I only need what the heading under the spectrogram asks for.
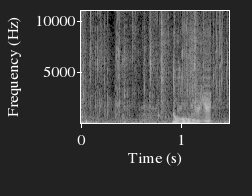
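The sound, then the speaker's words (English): Soft, crackly crinkling of a cracker wrapper as someone handles and eats crackers for ASMR, going on for about a second before a short voiced sound cuts in over it. “Yeah, you eat crackers in ASMR, and I'll drink water in ASMR.”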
